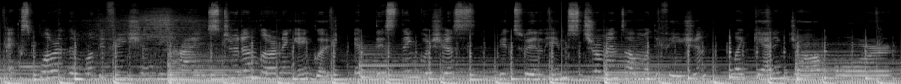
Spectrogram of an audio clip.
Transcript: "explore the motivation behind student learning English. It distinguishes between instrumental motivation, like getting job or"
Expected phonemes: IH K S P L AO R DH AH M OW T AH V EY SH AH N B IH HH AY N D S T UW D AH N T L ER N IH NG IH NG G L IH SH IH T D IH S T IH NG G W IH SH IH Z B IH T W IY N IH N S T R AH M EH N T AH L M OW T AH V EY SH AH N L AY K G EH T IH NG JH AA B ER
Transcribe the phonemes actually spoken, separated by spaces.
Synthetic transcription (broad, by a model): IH K S P L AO R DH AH M OW T AH V EY SH AH N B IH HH AY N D S T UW D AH N T L ER N IH NG IH NG G L IH SH IH T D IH S T IH NG G W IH SH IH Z B IH T W IY N IH N S T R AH M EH N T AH N M OW T AH V EY SH AH N L AY K G EH T IH NG JH AA B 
